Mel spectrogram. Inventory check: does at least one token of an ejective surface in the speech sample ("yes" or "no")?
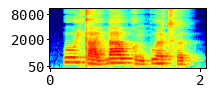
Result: no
